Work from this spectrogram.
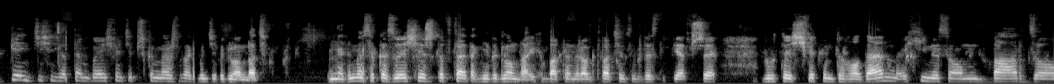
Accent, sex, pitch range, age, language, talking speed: native, male, 130-155 Hz, 40-59, Polish, 195 wpm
